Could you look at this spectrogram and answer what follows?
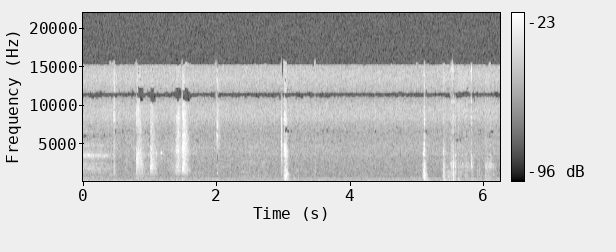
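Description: Faint, irregular light taps and clicks of fingertips pressing on a bowl-back mandolin's cracked wooden top to level it for gluing, over a faint steady hum.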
